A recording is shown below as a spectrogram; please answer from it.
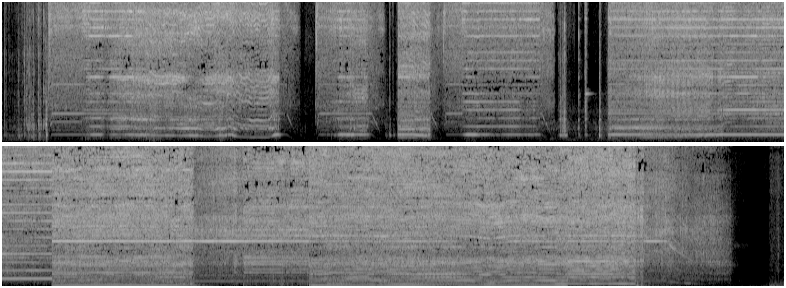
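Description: Cordless angle grinder cutting a rusty steel hand-saw blade. It runs as a steady whine in short bursts that stop abruptly, then runs longer from about halfway through, where the sound turns heavier and lower.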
